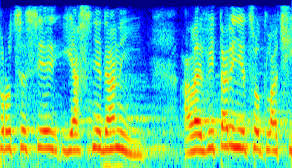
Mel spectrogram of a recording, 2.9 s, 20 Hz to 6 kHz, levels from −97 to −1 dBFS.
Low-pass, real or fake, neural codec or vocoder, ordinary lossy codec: 5.4 kHz; real; none; MP3, 48 kbps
